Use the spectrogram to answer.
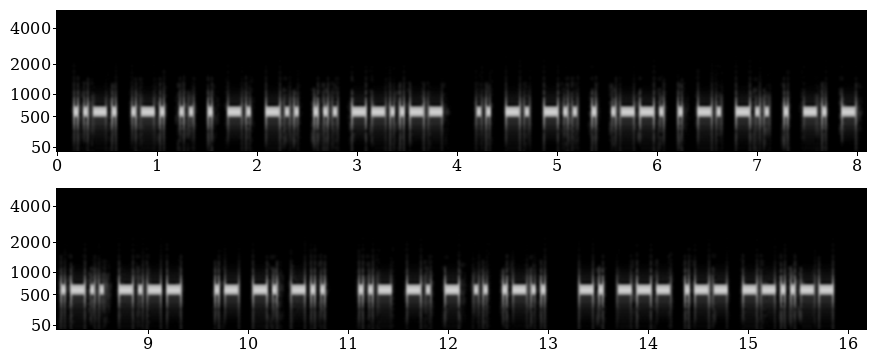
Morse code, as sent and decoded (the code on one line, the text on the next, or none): ..-. .-. .. -. -.. ... --..-- / .. -. -.. .--. -. -.. -. - .-.. -.-- / .- -. -.. / ..- -. - .. .-.. / -. --- .-- --..--
FRIENDS, INDEPENDENTLY AND UNTIL NOW,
